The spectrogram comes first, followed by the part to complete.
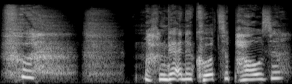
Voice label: defeat, de; Cookie Run

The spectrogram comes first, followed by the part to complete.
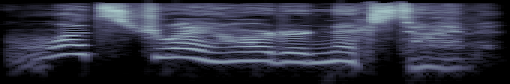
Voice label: defeat, en; cookierun

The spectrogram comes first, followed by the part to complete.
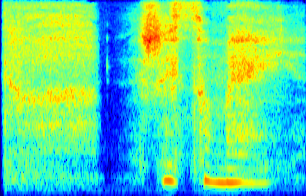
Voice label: defeat, fr; Cookie Run

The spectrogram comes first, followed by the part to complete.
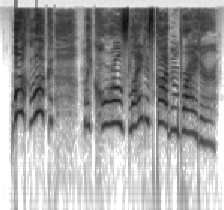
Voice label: levelup en

